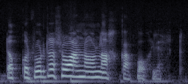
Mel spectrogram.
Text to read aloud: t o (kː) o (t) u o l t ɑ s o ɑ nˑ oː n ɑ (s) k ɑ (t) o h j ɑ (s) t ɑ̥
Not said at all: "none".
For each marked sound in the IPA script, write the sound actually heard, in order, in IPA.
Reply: kː, t, h, p, s

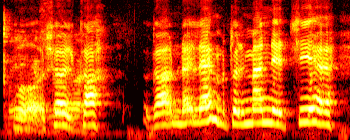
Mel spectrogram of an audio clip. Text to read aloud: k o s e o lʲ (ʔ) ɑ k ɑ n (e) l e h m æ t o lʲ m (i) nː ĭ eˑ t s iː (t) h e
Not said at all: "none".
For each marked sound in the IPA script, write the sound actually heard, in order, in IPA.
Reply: k, e, æ, none

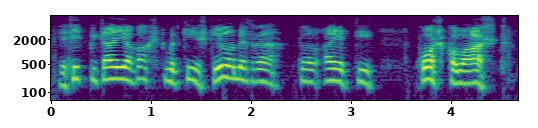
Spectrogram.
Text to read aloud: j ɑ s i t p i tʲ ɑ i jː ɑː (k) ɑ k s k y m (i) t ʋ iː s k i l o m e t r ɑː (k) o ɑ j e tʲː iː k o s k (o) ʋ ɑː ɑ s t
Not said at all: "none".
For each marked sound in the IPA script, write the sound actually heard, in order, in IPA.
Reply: k, e, t, o

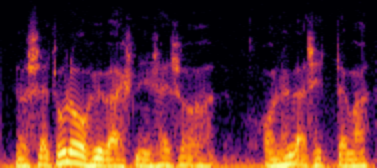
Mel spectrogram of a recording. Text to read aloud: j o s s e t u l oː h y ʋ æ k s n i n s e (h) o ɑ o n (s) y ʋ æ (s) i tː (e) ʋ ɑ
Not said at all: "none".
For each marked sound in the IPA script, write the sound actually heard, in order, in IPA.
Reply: s, h, s, e

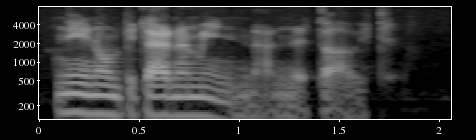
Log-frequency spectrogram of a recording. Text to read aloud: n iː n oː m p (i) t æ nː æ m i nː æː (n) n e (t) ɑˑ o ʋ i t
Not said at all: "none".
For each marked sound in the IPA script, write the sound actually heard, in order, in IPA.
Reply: i, n, t

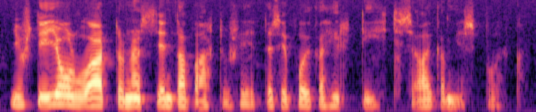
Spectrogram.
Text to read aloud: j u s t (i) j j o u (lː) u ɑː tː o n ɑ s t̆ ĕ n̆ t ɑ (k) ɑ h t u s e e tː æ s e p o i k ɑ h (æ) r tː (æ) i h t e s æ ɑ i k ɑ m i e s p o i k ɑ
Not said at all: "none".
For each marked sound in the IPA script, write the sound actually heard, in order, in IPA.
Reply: iː, l, p, i, i

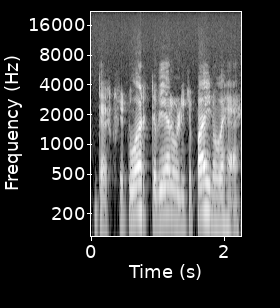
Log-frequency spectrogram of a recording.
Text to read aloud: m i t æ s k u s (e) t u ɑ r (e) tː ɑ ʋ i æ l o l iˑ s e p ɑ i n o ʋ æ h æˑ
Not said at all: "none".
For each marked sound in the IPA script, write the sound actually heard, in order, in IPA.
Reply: e, e

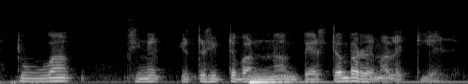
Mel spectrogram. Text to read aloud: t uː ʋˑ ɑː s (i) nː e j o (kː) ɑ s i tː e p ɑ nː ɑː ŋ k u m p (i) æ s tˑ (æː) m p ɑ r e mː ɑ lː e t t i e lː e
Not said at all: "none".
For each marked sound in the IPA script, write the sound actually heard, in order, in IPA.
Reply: i, tː, e, æː

